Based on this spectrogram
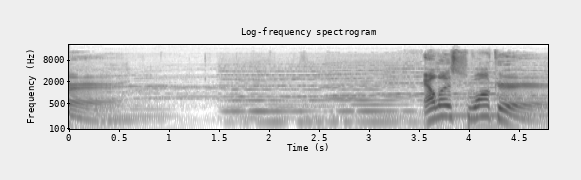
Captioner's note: crowd cheering; lively music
